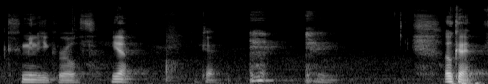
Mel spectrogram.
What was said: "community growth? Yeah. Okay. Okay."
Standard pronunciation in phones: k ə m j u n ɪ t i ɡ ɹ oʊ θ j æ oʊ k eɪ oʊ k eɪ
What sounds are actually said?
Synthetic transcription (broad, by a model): k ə m j u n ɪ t i ɡ ɹ oʊ θ j æ oʊ k eɪ oʊ k eɪ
